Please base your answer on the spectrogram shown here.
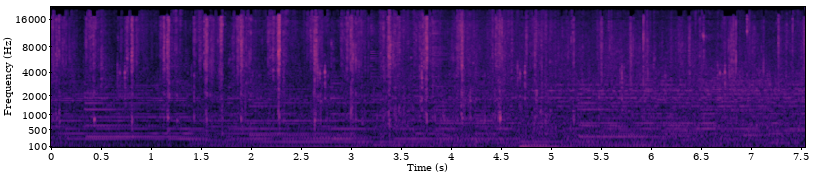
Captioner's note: horse trotting to stables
